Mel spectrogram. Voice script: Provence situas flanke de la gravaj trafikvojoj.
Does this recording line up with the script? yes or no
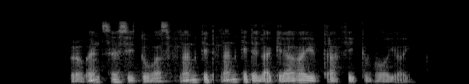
no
